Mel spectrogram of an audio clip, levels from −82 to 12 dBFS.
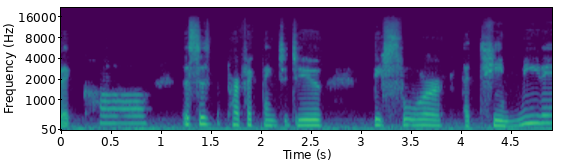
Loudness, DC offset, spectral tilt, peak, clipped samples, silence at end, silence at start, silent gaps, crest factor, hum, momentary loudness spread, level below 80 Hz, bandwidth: -26 LUFS; under 0.1%; -4.5 dB/octave; -8 dBFS; under 0.1%; 0 s; 0 s; none; 18 dB; none; 10 LU; -40 dBFS; 16 kHz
